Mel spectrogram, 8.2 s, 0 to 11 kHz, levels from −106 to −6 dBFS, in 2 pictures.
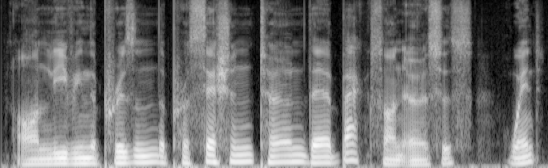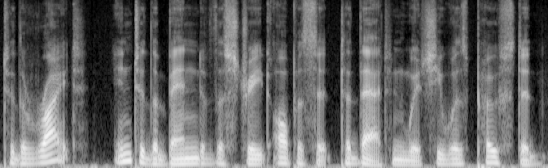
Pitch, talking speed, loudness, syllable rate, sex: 105 Hz, 210 wpm, -18 LUFS, 5.3 syllables/s, male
